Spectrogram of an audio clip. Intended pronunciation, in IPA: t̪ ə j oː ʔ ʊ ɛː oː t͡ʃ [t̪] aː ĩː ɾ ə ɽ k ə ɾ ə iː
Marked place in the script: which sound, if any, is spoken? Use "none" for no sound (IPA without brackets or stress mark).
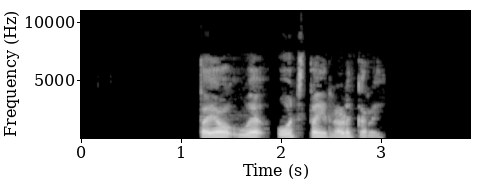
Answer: t̪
